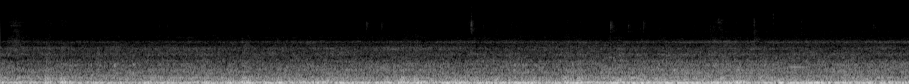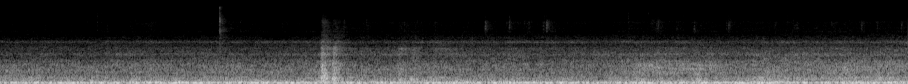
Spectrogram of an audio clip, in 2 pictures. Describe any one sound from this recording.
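Train wheels click and clack over rail joints.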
